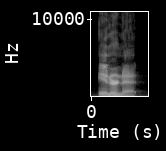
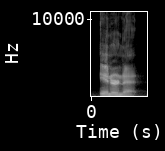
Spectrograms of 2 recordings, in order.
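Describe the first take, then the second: First: The first T drops and the second is stopped. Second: The first T drops and the second is stopped.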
